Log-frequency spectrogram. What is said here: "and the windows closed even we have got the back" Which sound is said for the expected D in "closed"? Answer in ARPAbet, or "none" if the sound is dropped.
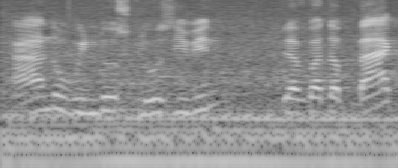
none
